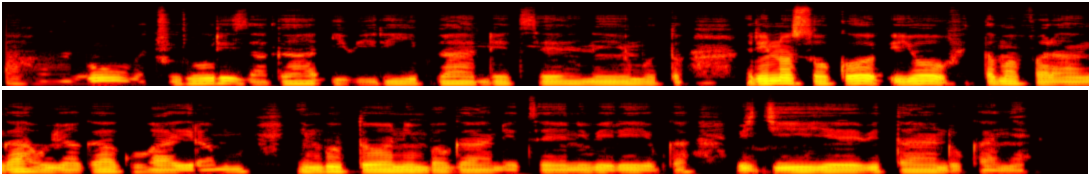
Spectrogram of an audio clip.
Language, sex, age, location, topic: Kinyarwanda, male, 18-24, Musanze, finance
